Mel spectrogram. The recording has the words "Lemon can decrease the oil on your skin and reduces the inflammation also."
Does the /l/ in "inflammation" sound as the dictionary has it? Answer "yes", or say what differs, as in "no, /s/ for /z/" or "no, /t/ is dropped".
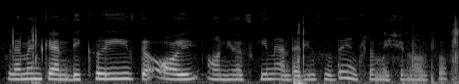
yes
